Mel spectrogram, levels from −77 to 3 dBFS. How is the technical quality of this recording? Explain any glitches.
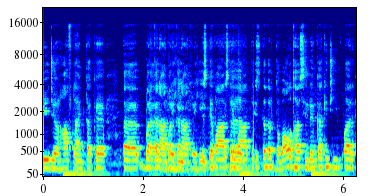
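A doubled audio track runs from 2.12 s to 4.20 s. A full-band copy of the sound trails the original by roughly 400 ms at about 5 dB lower, with no decay or room colour, and it starts and stops abruptly. The likely cause is a second capture through a slower path or an edit holding two copies out of step.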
